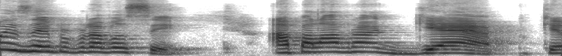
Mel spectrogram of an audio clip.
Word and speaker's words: Gap: Se você falar Gap, ele já não vai entender. Porque muitas pessoas acabam colocando uma vogal extra no final da palavra, porque nós não temos consoantes mudas em português.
